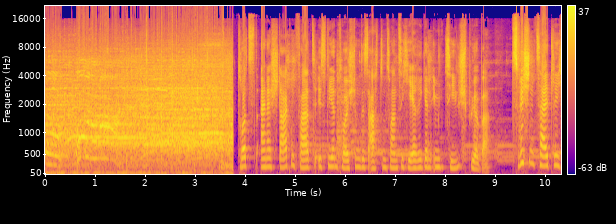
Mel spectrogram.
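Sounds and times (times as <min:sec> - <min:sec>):
large crowd applauding: 0:00.0 - 0:03.8
speech: 0:03.9 - 0:10.3.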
